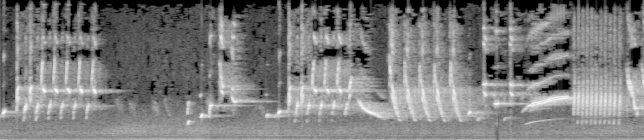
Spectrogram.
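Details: Goldfinch singing to excite the female into mating and nest building: repeated fast twittering phrases with buzzy downward sweeps, a rising whistle and a harsh rasping burst at the end.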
